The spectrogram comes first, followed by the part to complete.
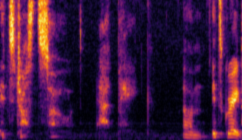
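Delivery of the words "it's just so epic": soft, hushed whisper. Recommending a series to listeners, whispering. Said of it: "I don't know why I'm whispering".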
